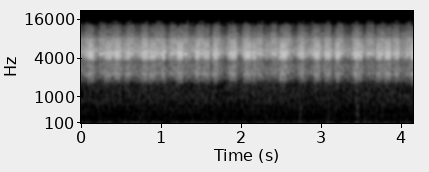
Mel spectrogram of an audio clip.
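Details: Midsummer cicada chorus from a pine forest in Greece: a harsh, shrill buzz pulsing unevenly about twice a second, steady and loud throughout.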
